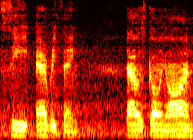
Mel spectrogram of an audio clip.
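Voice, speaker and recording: Over noticeable background noise, a man's shaky voice moves very slowly at a medium pitch in a monotone, flat intonation. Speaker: YouTuber sharing prophetic visions. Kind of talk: personal monologue to camera.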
